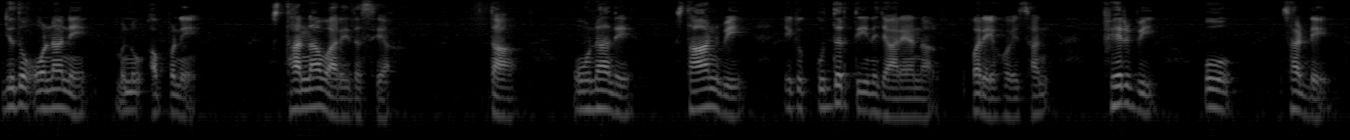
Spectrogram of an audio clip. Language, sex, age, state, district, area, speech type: Punjabi, male, 30-45, Punjab, Pathankot, rural, spontaneous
